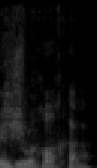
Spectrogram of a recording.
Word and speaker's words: mishpacha: I'm actually saying that right. Yeah, mishpacha.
